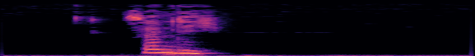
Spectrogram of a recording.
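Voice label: "samedi", French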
